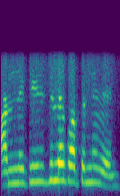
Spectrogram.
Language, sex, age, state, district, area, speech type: Bengali, female, 45-60, West Bengal, Uttar Dinajpur, urban, conversation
